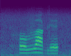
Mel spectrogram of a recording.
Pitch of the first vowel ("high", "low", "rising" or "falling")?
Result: low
